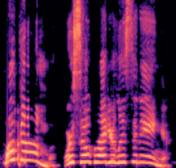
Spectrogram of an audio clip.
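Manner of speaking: high, bright radio host read; announcer voice. Shown as a demonstration. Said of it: "have an announcer voice".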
